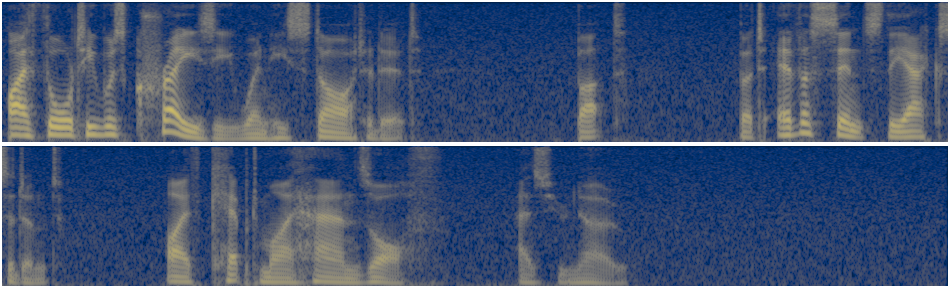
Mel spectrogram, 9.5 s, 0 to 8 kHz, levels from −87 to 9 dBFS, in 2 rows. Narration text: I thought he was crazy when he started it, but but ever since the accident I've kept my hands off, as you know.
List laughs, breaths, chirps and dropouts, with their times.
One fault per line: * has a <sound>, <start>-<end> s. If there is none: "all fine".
all fine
